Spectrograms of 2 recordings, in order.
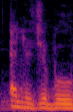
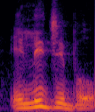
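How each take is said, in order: First: The stress is on the first syllable. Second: The stress is not on the first syllable. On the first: The speaker calls it right. "Stress on first syllable" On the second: The speaker calls it wrong. "I used to pronounce that word as eligible"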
